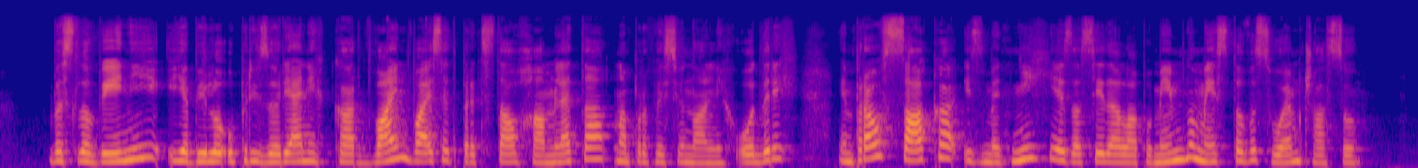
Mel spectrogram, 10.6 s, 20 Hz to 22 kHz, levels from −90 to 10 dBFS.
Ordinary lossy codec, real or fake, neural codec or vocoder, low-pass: none; fake; vocoder, 44.1 kHz, 128 mel bands, Pupu-Vocoder; 14.4 kHz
